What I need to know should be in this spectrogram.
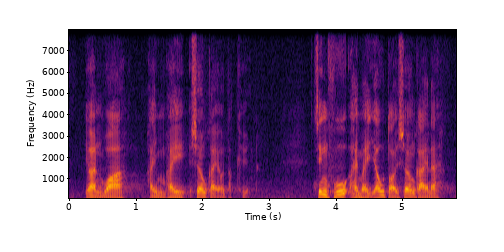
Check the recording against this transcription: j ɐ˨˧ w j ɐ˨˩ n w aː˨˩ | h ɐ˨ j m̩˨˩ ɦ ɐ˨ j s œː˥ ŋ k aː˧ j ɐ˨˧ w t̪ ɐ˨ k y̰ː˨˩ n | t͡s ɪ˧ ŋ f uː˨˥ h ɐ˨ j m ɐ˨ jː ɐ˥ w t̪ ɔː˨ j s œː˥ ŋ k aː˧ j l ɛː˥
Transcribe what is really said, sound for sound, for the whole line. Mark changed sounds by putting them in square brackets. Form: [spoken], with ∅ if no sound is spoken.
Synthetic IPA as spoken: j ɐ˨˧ w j ɐ˨˩ n w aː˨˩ | h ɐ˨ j m̩˨˩ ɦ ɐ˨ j s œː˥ ŋ k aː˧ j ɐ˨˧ w t̪ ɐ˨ [kʰ] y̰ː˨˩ n | t͡s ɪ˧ ŋ f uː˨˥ h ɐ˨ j m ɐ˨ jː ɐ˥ w t̪ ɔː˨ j s œː˥ ŋ k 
